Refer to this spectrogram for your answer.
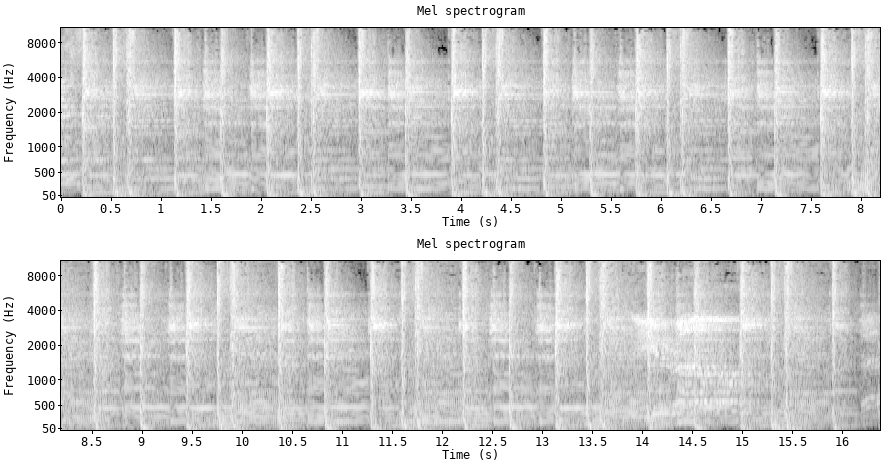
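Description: A synth-rock pop song plays loudly and steadily, driven by a punchy, regular beat under layered electronic and guitar-like tones, with no talking over it.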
